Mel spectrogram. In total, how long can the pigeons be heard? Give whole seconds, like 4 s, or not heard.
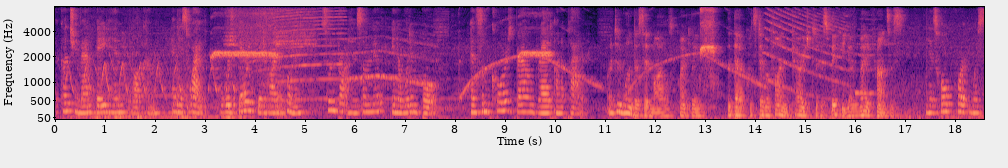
not heard.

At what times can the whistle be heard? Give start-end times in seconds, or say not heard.
3.0-4.5, 9.2-10.0, 12.8-13.3.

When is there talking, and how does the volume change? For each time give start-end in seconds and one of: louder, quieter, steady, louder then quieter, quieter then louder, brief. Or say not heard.
0.0-18.5 steady.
